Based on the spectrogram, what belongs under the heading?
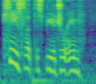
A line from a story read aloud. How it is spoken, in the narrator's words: murmured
